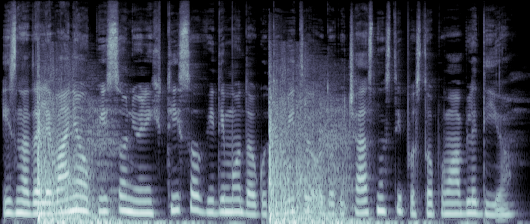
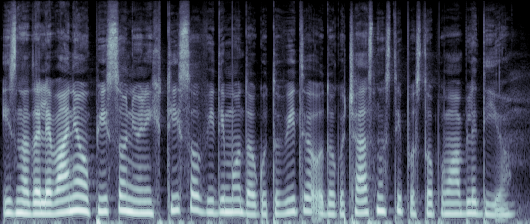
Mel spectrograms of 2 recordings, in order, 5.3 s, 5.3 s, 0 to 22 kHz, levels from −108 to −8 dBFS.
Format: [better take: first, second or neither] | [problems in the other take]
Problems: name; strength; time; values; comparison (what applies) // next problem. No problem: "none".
second | noise reduction (classical method log-MMSE)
